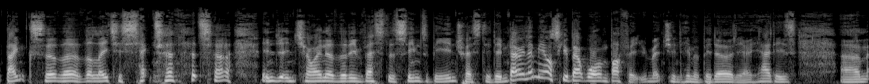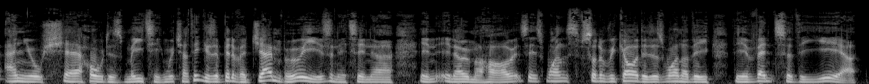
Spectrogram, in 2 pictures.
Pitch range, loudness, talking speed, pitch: 120-155 Hz, -20 LUFS, 240 wpm, 135 Hz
